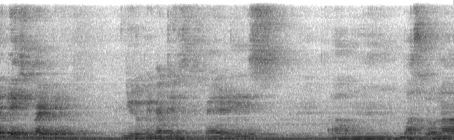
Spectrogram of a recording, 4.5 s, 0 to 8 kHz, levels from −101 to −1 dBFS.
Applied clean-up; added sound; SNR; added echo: none; none; none; reverberation time 1.1 s.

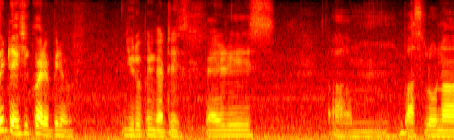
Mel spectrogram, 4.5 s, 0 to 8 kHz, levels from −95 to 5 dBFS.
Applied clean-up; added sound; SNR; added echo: none; none; none; none.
